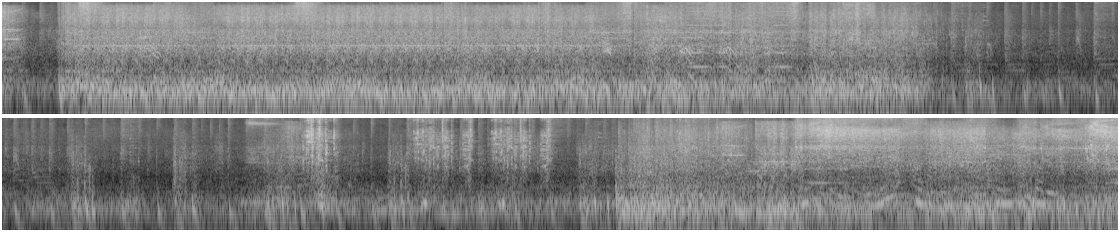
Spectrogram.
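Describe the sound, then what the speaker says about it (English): Heavy gunfire and explosions in Unreal Tournament III, a loud continuous barrage of shots and booms that briefly thins midway before surging again. "I'm taking heavy fire."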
